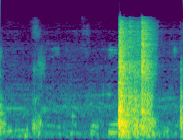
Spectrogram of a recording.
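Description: A small cardboard box put down and slid on a desk: a sudden knock and scrape in two quick parts about a second and a half in.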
